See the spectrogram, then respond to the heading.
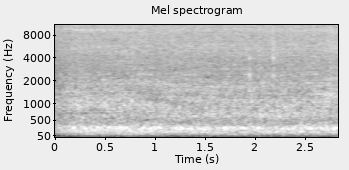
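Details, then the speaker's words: Vintage TEAC A-1250 reel-to-reel tape deck with the volume turned up: a loud, steady, low roar with a faint hum from the right channel, barely audible at low volume; a faulty audio amplifier transistor is suspected, not confirmed. "I don't know if you can hear that on here or not but I'm getting a loud roar out of the right Channel and like I said that usually means that there's a a faulty transistor audio amplifier transistor that's going out"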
